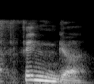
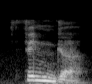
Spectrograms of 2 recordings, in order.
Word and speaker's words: finger: see the two letters n and G um next to each other the two letters together sometimes those two make a sound like separately so we have finger finger it just happens that each syllable um is like this finger but when I have nothing there isn't any G so um finger does have it but and linger has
